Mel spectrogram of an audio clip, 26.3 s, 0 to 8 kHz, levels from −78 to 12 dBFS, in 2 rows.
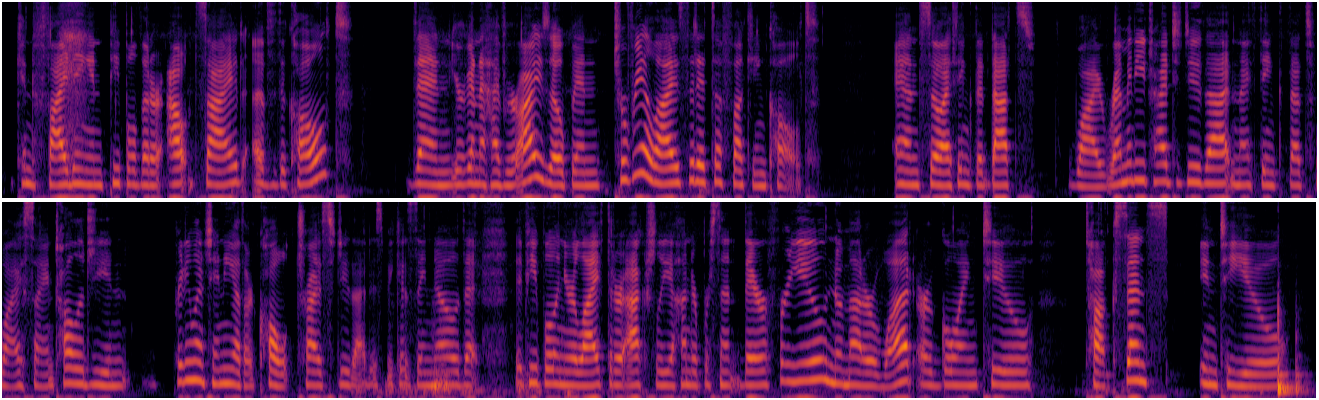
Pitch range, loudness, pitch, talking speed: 205-230 Hz, -24 LUFS, 215 Hz, 180 wpm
